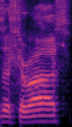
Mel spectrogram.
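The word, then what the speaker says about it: Hamzah Sheeraz: I think that's how you pronounce Hamza Shiraz. Shiraz.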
